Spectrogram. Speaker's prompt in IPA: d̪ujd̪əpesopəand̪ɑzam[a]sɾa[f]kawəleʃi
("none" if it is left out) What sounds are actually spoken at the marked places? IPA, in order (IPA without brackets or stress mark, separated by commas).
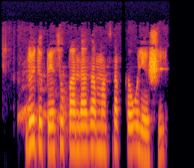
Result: a, f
